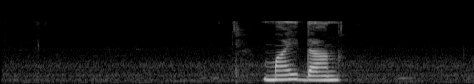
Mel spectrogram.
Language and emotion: Russian, neutral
